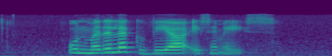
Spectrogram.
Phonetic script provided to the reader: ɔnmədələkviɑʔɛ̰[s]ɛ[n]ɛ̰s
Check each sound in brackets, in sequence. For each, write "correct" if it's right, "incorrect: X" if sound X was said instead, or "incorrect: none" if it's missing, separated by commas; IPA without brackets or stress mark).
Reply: correct, incorrect: m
